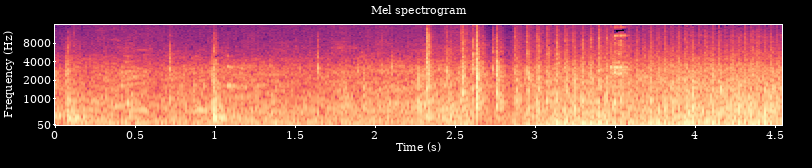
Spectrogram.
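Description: The four-cylinder Continental engine of a 1919 GMC one-ton milk truck idles at a farm in Meridian with a low, steady chugging rhythm, punctuated by sharp mechanical clicks and rattles, growing a bit fuller and louder in the second half.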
